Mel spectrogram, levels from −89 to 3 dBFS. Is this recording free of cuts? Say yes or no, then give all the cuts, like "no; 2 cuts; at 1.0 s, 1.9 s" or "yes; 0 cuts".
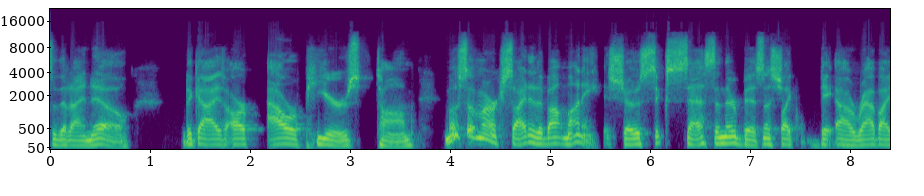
no; 2 cuts; at 5.5 s, 7.3 s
